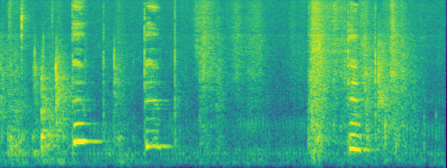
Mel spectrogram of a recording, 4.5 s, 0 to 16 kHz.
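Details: Kennebunk, nicknamed Moop, a foster kitten about 10–12 weeks old from a North Alabama shelter litter, gives three short squeaky mews while being booped, with people talking softly in a small room.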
